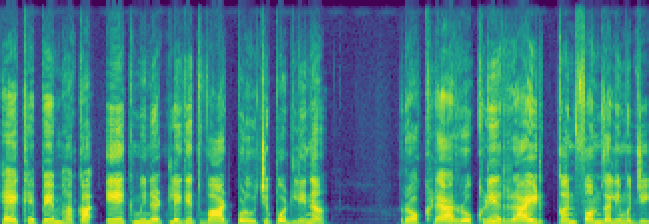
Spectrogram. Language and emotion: Goan Konkani, surprised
